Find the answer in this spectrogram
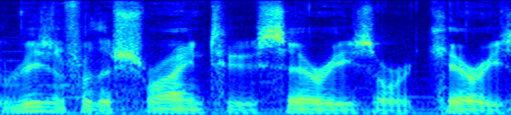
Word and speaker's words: Ceres: The reason for the shrine to Ceres or Caries, the Romans would have said Caries because their C was a hard C, pronounced like a K in all cases.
